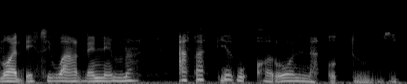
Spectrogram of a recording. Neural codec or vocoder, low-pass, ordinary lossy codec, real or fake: autoencoder, 22.05 kHz, a latent of 192 numbers a frame, VITS, trained on many speakers; 5.4 kHz; none; fake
